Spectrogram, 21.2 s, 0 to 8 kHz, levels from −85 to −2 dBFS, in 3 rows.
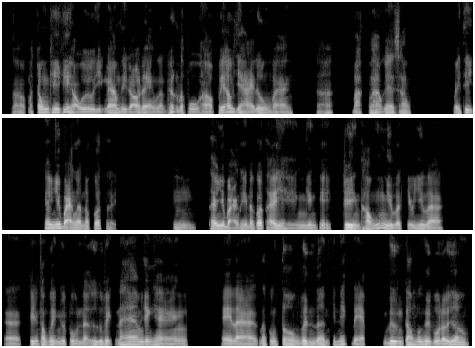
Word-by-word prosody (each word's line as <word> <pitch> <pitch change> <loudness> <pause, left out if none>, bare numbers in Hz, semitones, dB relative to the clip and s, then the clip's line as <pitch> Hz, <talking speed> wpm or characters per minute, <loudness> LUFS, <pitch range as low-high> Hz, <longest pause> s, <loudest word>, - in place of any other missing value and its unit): Đó, - - -8
mà - - -8
trong 130 +2 +2
khi 140 0 +2
khí 170 -1 +3
hậu, 120 - 0
ờ, 95 0 0
Việt 85 -2 -3
Nam 110 -1 +1
thì 95 - -1
rõ - - 0
ràng 80 -1 -1
là 80 - -4
rất 70 - -3
là - - -1
phù 90 -2 -2
hợp 85 +1 -4
với 125 +2 +1
áo 150 +2 +2
dài, 85 -10 -1
đúng 110 +4 0
hông 105 - -7
bạn? 80 +2 -5 0.4
Đó, - - -10 0.3
mặc - - -5
vào 105 -5 -2
cái 115 - -2
là 105 - 0
xong. 105 -4 -5 0.7
Vậy 100 +2 -2
thì 115 -2 +1 0.6
theo 150 0 +3
như 145 +1 +5
bạn 105 - +4
là 95 - +3
nó 120 +6 -2
có 135 0 +1
thể - - -10 0.9
ừm, 80 -7 -7 0.2
theo 130 -1 +5
như 125 0 +5
bạn 85 -4 +1
thì 90 -3 -1
nó 90 +6 0
có 135 0 +5
thể - - +2
hiện 90 -6 -3
những 85 +3 -1
cái 130 0 -3 0.2
truyền 100 -5 +7
thống 120 - +1
như 115 -5 +4
là, - - +1
kiểu 85 - -1
như 105 +1 +1
là, 80 -6 0 0.5
ờ, 85 - -3 0.3
truyền 90 -4 +1
thống 115 +2 +2
về 90 -6 +2
người 80 -1 +1
phụ 85 0 -1
nữ 80 +6 -2
của 135 - +2
Việt - - -1
Nam 120 +3 +1
chẳng 120 0 +1
hạn, 80 -1 -2 0.5
hay 90 +1 +2
là 80 -2 +1
nó 105 +1 -1
cũng 95 -1 -1
tôn 95 -1 +1
vinh 100 -1 +3
lên 100 -1 +1
cái 120 - -3
nét 140 +2 -1
đẹp 80 0 -2 0.3
đường 95 -1 +4
cong 110 0 +1
của 125 - +2
người 100 -6 +4
phụ 95 0 +2
nữ 105 +11 +4
hông? 120 0 -1
100 Hz, 240 wpm, -25 LUFS, 85-120 Hz, 0.9 s, truyền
